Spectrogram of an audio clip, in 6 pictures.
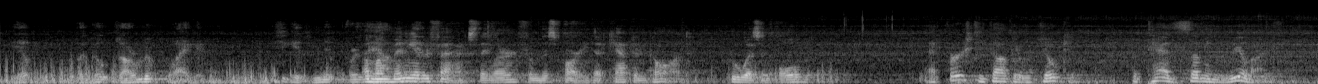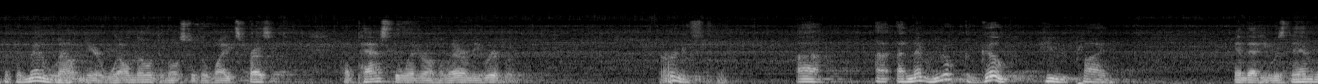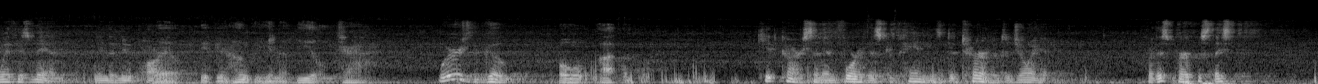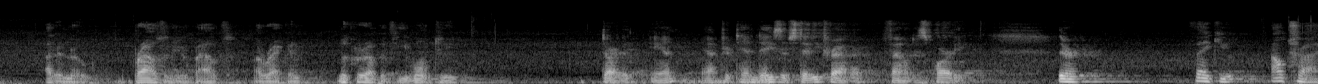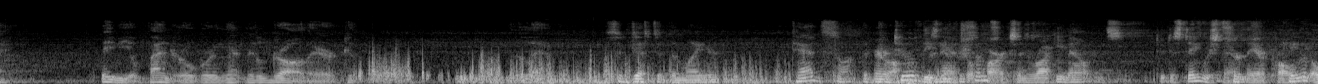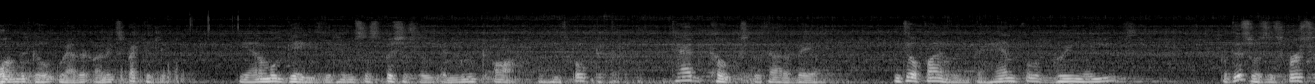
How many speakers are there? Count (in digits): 2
